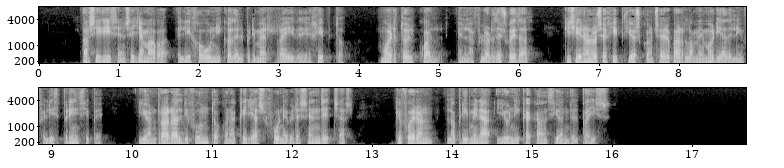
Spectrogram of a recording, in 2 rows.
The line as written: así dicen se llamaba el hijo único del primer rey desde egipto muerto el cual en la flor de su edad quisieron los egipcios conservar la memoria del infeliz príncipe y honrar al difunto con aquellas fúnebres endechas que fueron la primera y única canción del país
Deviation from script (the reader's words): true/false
true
